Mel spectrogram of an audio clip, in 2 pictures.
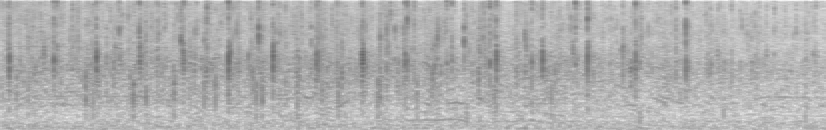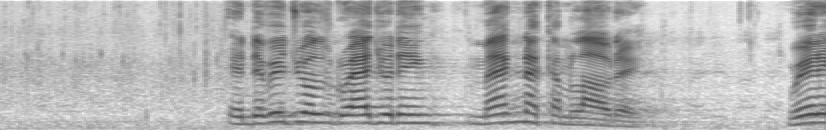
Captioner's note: applause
